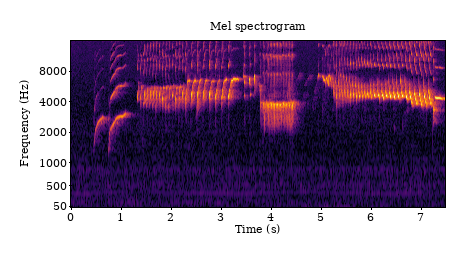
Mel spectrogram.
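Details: Canary singing for mating: rising upswept whistles, then fast rolling high trills, a brief harsher buzzy burst, and a long rapid chattering trill that ends on sharp notes, over a faint steady hum.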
